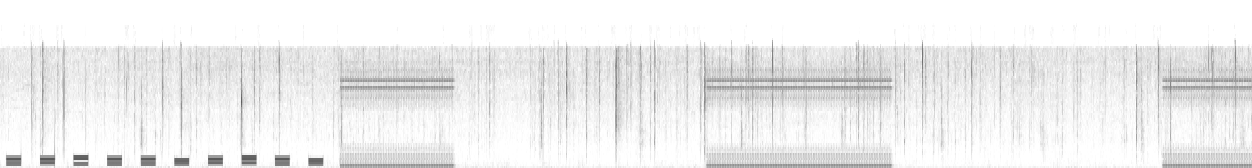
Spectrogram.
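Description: A rapid run of about ten keypad dialing beeps on a cell phone, then a loud, steady ringing tone that repeats three times with quiet pauses between. No one speaks.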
